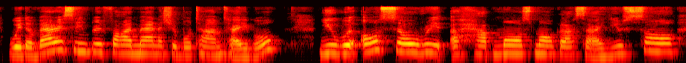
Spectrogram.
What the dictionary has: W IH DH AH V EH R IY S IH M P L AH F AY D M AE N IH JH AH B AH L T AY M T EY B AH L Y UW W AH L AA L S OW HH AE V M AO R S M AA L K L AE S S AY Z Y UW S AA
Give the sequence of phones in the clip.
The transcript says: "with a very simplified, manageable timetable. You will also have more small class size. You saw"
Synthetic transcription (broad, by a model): W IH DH AH V EH R IY S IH M P L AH F AY M AE N IH JH AH B AH L T AY M T EY B AH L Y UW W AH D AA L S OW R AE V M AO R S M AA L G L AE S S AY Y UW S AA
